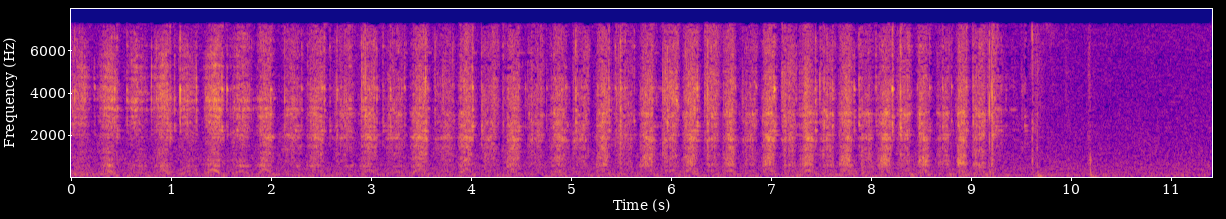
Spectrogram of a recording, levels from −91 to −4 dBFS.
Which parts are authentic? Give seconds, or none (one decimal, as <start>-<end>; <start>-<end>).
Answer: 0.0-11.4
